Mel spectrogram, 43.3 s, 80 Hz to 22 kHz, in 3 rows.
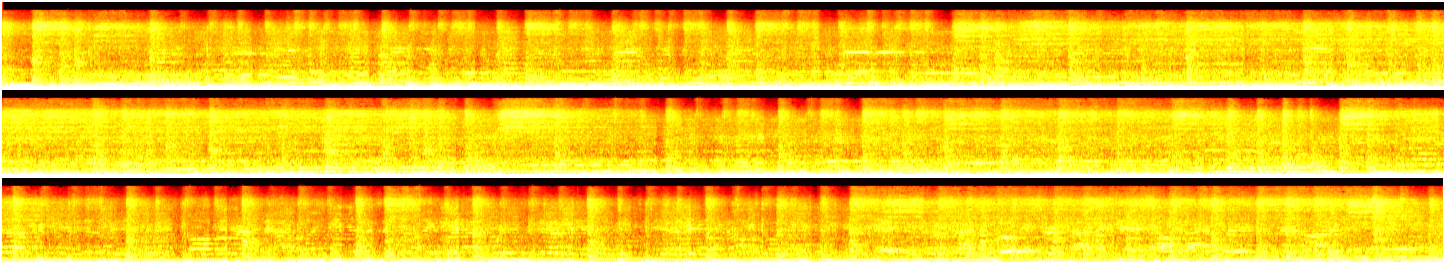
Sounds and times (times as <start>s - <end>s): Heavy metal: 0.0s - 43.2s
Progressive rock: 0.0s - 43.2s
Punk rock: 0.0s - 43.2s
Rock and roll: 0.0s - 43.2s.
